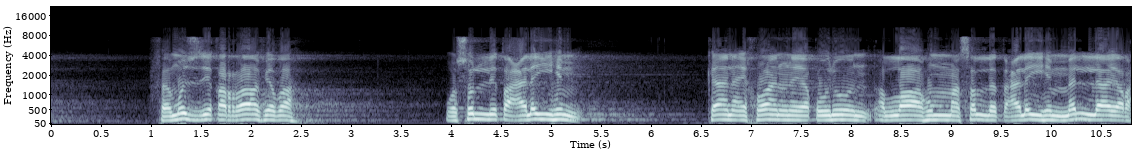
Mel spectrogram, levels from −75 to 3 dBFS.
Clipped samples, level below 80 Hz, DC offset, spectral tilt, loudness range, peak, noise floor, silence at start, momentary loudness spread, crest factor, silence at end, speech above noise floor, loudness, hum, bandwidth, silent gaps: 3%; -44 dBFS; under 0.1%; -6.5 dB/octave; 3 LU; 0 dBFS; -46 dBFS; 1.05 s; 7 LU; 8 dB; 0 s; 39 dB; -8 LUFS; none; 11 kHz; none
